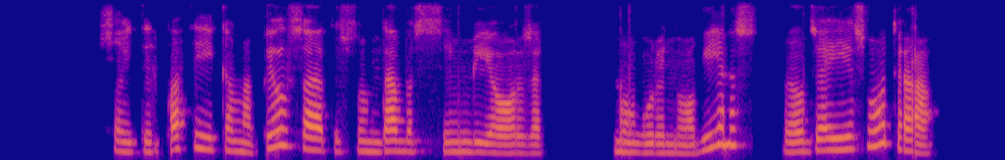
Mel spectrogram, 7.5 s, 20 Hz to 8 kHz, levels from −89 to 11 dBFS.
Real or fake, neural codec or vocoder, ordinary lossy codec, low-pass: fake; codec, 16 kHz in and 24 kHz out, 2.2 kbps, FireRedTTS-2 codec; Opus, 32 kbps; 7.2 kHz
